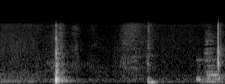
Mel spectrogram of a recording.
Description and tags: A thump
I will be using all my sounds (and some of yours) in my game:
